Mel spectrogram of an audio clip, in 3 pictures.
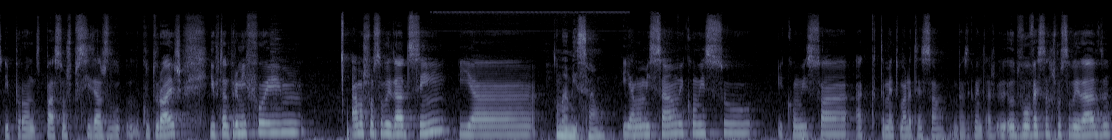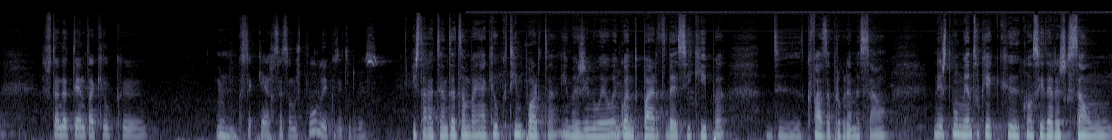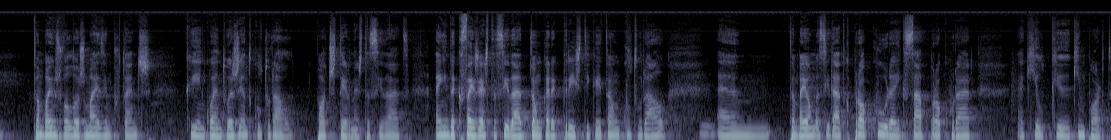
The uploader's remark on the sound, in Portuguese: Ao vivo no Maus Hábitos. Este episódio foi gravado ao vivo no espaço Maus Hábitos. A convite da iniciativa Podcast à Mesa.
